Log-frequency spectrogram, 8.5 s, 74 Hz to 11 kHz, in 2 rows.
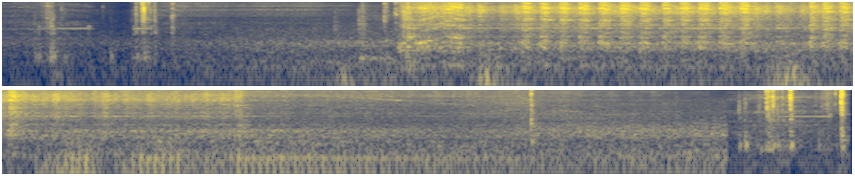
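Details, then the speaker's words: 1995 Mitsubishi FTO GR not started in 10 years: starter cranks steadily for several seconds but it never runs on its own; owner suspects a worn or partially seized fuel pump or airflow meter fault. "So, I'm wondering if there's a problem with the air flow meter or something like that, or even the fuel pump's just that old and worn. It's just not giving enough fuel pressure for it to run on its own."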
